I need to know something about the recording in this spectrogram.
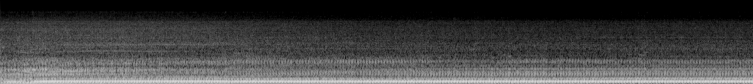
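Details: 2003 Nissan 350Z before starter replacement: brief harsh grind while cranking, first noticed after an oil change, then the engine catches and settles to a steady idle; starter suspected, then replaced.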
